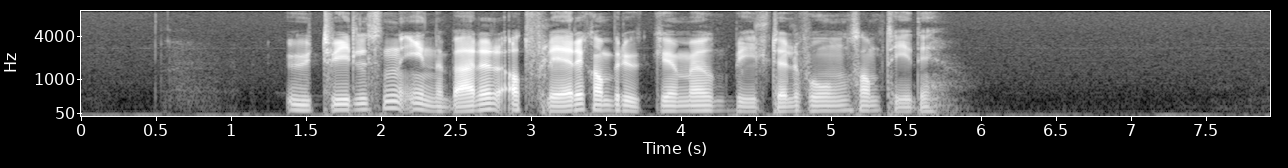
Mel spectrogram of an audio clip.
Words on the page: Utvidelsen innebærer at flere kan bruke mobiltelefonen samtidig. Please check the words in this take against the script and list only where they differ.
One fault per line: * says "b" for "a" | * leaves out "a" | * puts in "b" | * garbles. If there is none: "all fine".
all fine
